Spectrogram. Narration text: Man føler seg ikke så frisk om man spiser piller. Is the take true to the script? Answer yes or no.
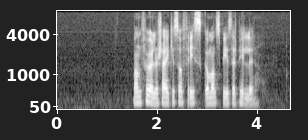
yes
